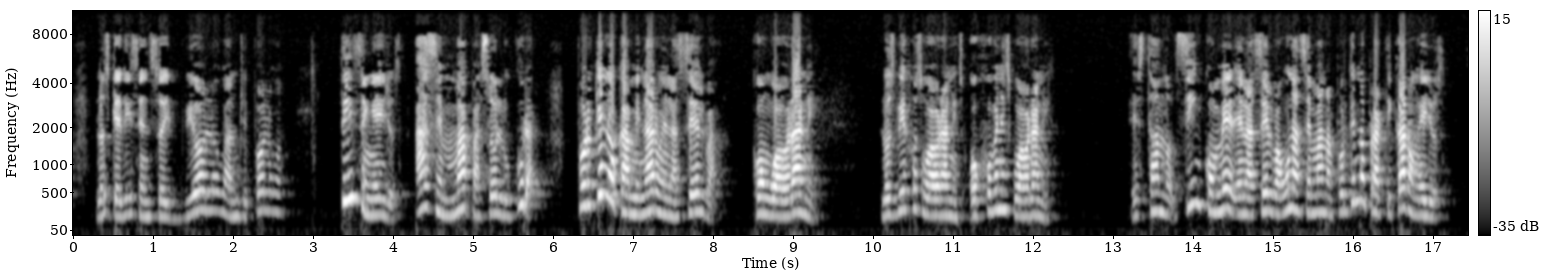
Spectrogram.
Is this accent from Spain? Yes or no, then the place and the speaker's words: no; Amazonía, Ecuador; Somos de Amazonía, donde hemos nacido nosotros, Guaorani. Somos especialistas Guaorani, que conocemos muy bien y manejamos la selva.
